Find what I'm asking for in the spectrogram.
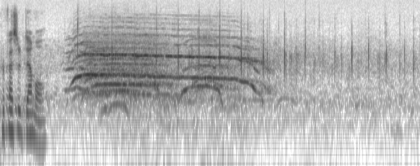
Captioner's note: cheering and applause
